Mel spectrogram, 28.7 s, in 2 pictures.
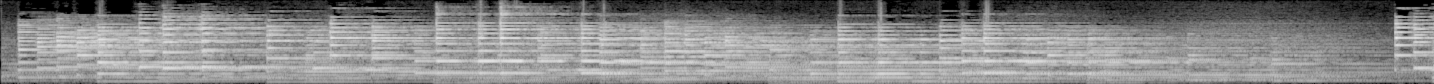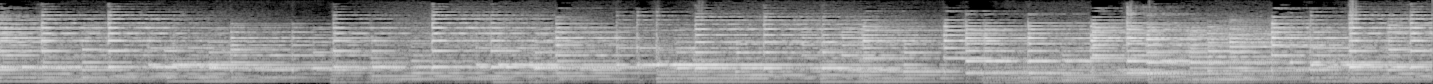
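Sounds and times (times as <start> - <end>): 
piano: 0.0 - 28.6.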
